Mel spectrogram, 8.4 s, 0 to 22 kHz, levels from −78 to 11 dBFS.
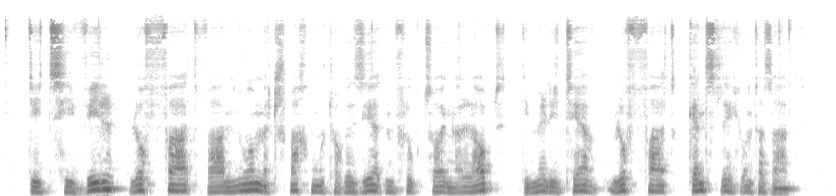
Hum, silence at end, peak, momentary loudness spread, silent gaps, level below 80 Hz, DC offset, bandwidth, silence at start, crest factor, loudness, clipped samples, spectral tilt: none; 0.4 s; -16 dBFS; 10 LU; none; -64 dBFS; under 0.1%; 16 kHz; 0.05 s; 20 dB; -35 LUFS; under 0.1%; -5 dB/octave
